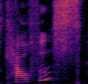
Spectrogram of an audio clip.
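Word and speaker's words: Kalfuß: last name, which is Kalfus. So this would be another Esset and would be pronounced with two S's at the end.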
